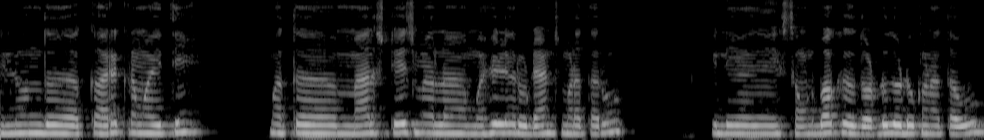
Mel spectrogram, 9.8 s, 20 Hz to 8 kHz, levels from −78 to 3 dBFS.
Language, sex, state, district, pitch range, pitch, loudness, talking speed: Kannada, male, Karnataka, Dharwad, 170-185 Hz, 175 Hz, -28 LUFS, 105 wpm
